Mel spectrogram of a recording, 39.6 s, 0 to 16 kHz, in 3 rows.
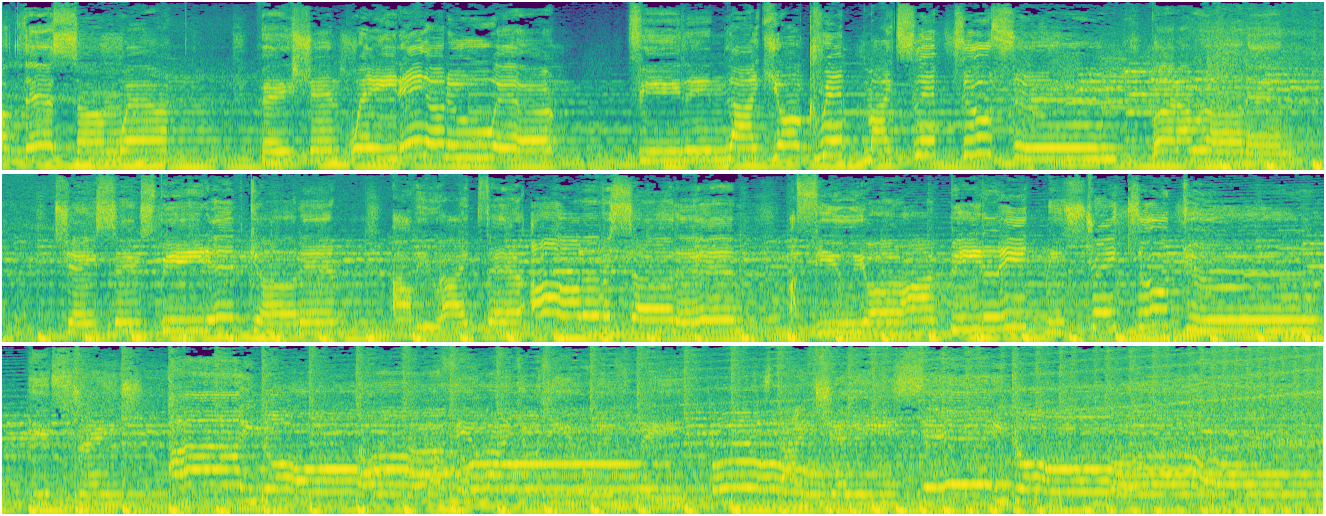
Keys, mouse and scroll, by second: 0.0-0.3 typing, 0.9 click, 1.5 f, 1.6 click, 2.1 space, 2.6 click, 2.9 scroll down 1, 3.3 ctrl+shift+middle click, 3.8 click, 4.4 f, 4.5 click, 4.8 space, 5.0 click, 5.8 f, 5.9 click, 6.2 space, 6.3-6.7 scroll down 1, 6.8 shift+middle click, 7.9-8.7 scroll up 1, 8.7 p, 9.0 click, 9.3 space, 9.4 click, 11.1 p, 11.3 click, 12.3 5, 12.7 Return, 13.5 click, 13.8 space, 14.0-14.3 scroll down 1, 14.5 click, 15.4 shift+e, 15.8 space, 16.0-16.4 scroll up 1, 16.4 shift+middle click, 17.1 click, 17.8 middle click, 19.5 scroll up 1, 19.8 shift+middle click, 20.8 t, 21.3 click, 23.7-25.4 typing, 25.1 Return, 25.7-26.3 scroll up 1, 26.5 t, 26.7-28.2 scroll down 1, 28.2 click, 30.1 6, 30.6 shift+', 30.8 Return, 31.1 space, 31.2-31.5 scroll up 1, 32.4 r, 32.7 click, 33.7 space, 33.8 scroll up 1, 34.2 shift+middle click, 35.6 a, 36.1 click, 39.1-39.6 typing.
